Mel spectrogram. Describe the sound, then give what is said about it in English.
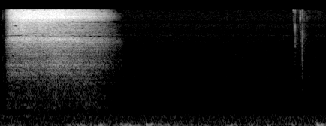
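A single deep, forceful breath drawn in while tensing the whole body from the feet up to the face, a loud airy hiss lasting about a second and a half, followed by quiet with only a faint low rumble. “So, breathe in and tense everything up.”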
